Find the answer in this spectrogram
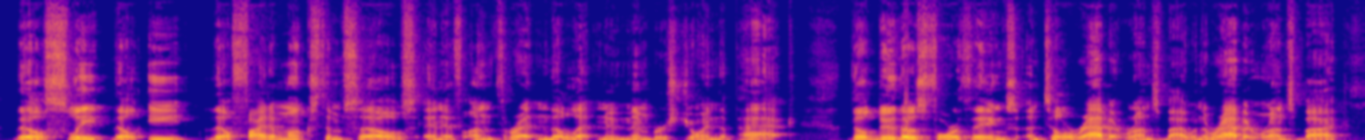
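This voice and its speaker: In a very clean recording with a silent background, a man with a Southern US accent speaks at a moderate pace and medium pitch, with fairly even intonation and hardly any pauses. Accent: Southern US (Georgia). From US South, Augusta, Georgia. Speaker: comedian and political commentator. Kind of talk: podcast interview.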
